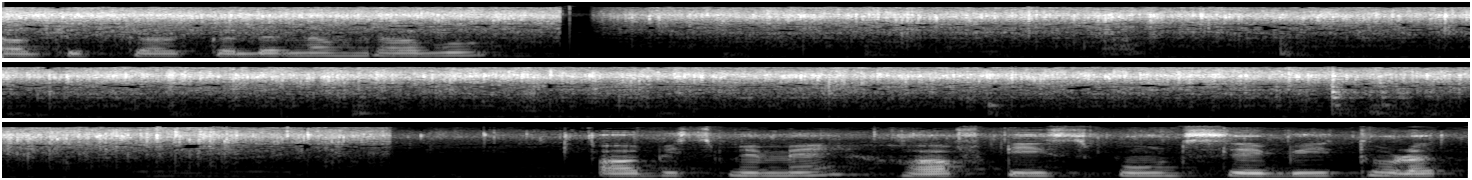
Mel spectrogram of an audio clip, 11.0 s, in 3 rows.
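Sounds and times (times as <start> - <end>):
garlic sizzling in butter: 0.0 - 8.8
spoon stirring in a pan: 1.6 - 7.9.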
